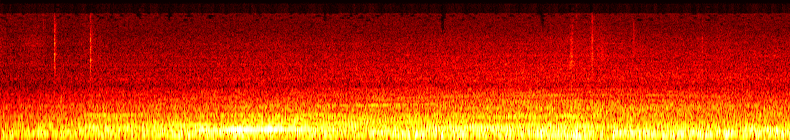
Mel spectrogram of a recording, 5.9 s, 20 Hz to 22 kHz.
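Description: A 2023 Mercedes-Benz GLS 450 with 362 horsepower accelerating in sport mode, a steady, muted engine drone rising gradually in pitch from inside the cabin, with no talking.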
